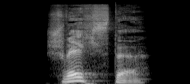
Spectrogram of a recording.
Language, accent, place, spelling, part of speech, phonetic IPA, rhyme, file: German, Germany, Berlin, schwächste, adjective, [ˈʃvɛçstə], -ɛçstə, De-schwächste.ogg
- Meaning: inflection of schwach: 1. strong/mixed nominative/accusative feminine singular superlative degree 2. strong nominative/accusative plural superlative degree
